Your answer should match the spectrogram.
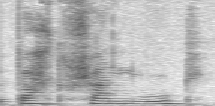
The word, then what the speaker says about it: Park Chan-wook: En fait, ouais, si j'étais en fait un objet qui m'a particulièrement marqué, c'est les boules de geisha du film Mademoiselle de Park Chan-wook, si ça se prononce comme ça. – Oui, c'est comme ça.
